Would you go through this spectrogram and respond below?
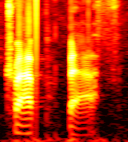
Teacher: Now the bath set is exactly the same for American speakers as the trap. Bath, trap, same exact vowel.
